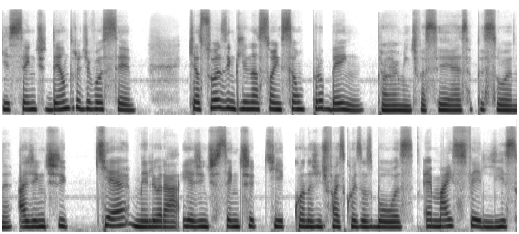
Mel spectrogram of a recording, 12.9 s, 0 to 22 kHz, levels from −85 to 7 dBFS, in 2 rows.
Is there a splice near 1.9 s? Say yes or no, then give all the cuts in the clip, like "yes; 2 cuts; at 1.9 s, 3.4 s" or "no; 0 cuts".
no; 3 cuts; at 4.6 s, 6.6 s, 11.6 s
